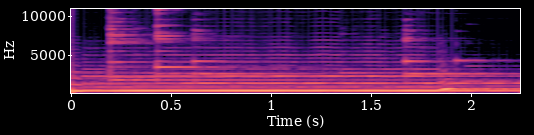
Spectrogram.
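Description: A flute holding one long steady note while wind chimes are struck and ring over it. Near the end the flute note breaks off and the chimes ring on, fading.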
